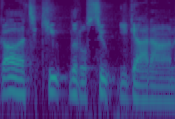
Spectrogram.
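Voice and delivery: ordinary delivery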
